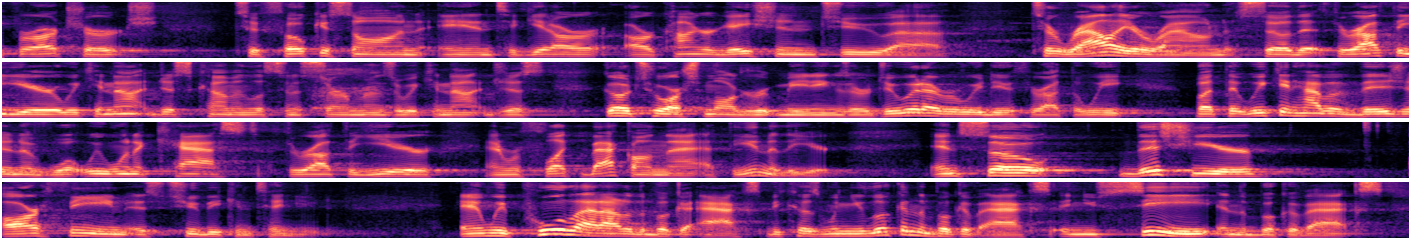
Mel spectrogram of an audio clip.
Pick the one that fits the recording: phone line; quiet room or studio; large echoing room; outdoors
large echoing room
